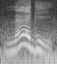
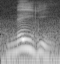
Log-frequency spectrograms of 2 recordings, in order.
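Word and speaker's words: Nagy: Oh, and incidentally, that pitcher that throws for U Cleveland, N A G Y, Bob Cases keeps calling him Naggie. It's not Naggie. It's Naggie. N A G Y.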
